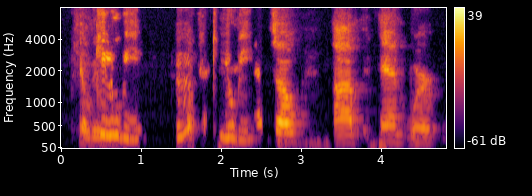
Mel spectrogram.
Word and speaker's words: Kilubi: Am I pronouncing right, your last name? Kilubi.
